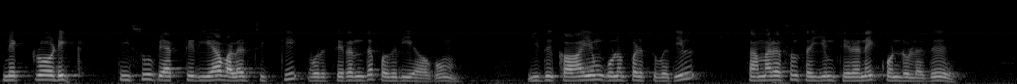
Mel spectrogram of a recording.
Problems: none marked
